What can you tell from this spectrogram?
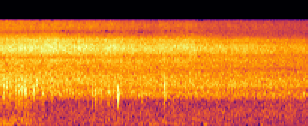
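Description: Surf washing in over a rocky shoreline: a steady hiss of foaming water that eases slightly, with a few faint clicks.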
